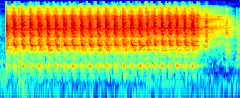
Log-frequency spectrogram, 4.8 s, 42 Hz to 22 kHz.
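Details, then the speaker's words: 1984 Toyota dually pickup after a swap to a Weber carburetor with fuel supply and return lines hooked up: even starter cranking at about three beats a second for four seconds that never fires; no fuel is reaching the carburetor. "go. What is going on here? And I still ain't seeing fuel. That's weird considering it pumped enough into there."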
